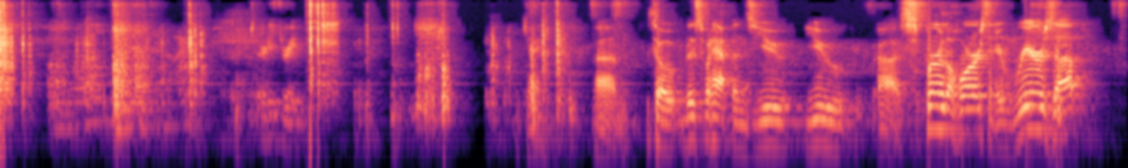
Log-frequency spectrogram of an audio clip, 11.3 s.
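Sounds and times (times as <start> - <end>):
speech: 2.6 - 3.8, 5.3 - 10.9
percentile dice clattering across a hard surface: 3.1 - 3.5.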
